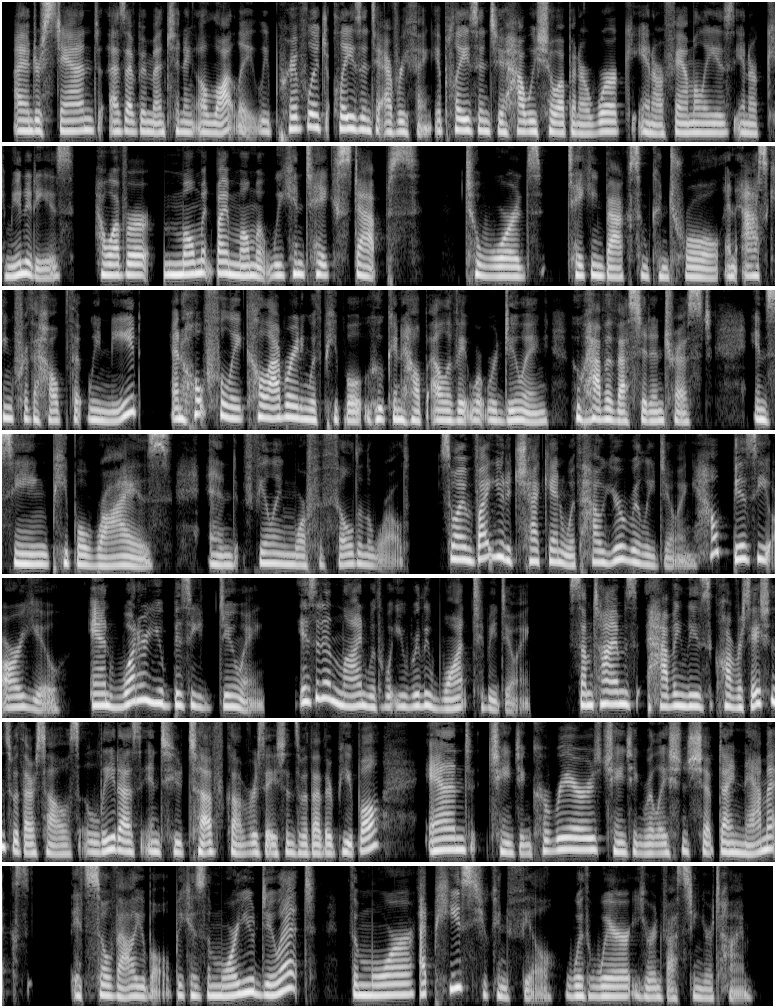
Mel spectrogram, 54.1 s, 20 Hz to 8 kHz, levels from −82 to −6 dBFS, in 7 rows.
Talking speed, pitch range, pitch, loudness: 170 wpm, 160-195 Hz, 175 Hz, -19 LUFS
